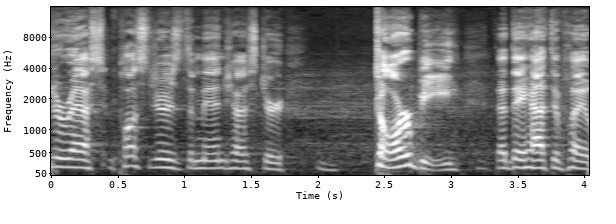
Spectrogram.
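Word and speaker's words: Derby: know give it a rest Buster's the Manchester Darby that they have to play labor today well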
